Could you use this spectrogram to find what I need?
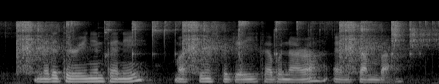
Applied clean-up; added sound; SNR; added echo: none; Gunshot, gunfire; 0 dB; none.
